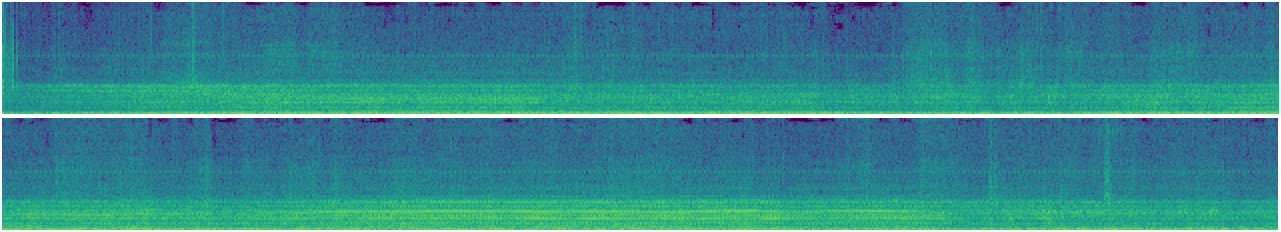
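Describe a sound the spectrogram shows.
A turbocharged flat-four engine of a car roars at full throttle, heard from inside the car.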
